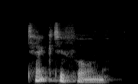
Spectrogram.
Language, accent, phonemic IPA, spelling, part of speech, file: English, Southern England, /ˈtɛk.tɪ.fɔːm/, tectiform, adjective / noun, LL-Q1860 (eng)-tectiform.wav
- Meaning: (adjective) Roof-shaped; sloping downwards on two sides from a raised central ridge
